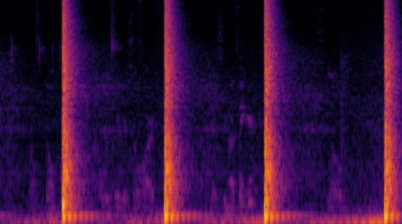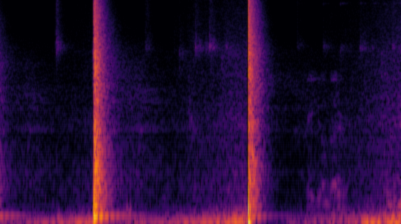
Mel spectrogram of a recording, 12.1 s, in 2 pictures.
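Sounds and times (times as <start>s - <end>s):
pistol shots echoing indoors: 0.9s - 1.5s, 2.4s - 3.0s, 4.0s - 4.7s, 5.8s - 6.5s, 7.4s - 8.0s, 9.8s - 10.2s.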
